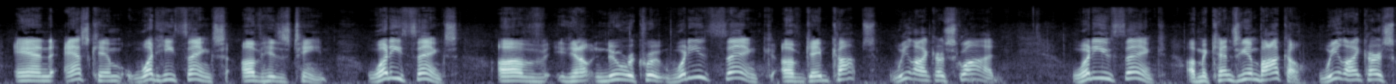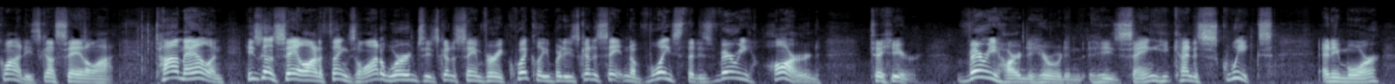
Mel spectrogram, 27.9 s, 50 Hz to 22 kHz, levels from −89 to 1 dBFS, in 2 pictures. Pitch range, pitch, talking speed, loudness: 165-230 Hz, 190 Hz, 195 wpm, -19 LUFS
